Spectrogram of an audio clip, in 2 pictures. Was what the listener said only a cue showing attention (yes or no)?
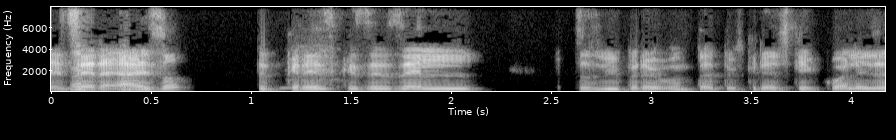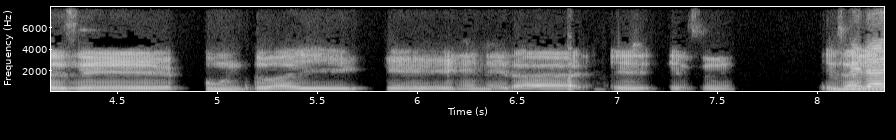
no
